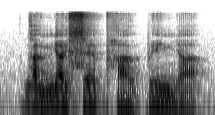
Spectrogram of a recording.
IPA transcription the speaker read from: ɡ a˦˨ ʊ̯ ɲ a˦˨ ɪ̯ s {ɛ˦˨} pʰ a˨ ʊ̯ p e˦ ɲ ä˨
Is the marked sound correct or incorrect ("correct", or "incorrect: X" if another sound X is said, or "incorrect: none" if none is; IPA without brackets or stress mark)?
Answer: incorrect: ɛ˦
